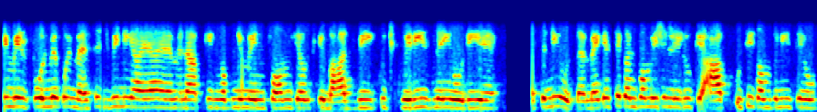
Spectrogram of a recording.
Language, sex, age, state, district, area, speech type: Hindi, female, 45-60, Rajasthan, Jodhpur, urban, conversation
